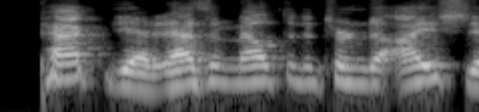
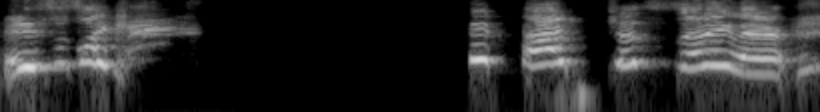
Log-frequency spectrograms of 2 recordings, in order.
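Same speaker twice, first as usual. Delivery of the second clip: much higher, breaking into laughter; can barely get the words out for laughing; cracking up while telling the family story; 3 dB louder than usual. Real, not acted. Cracking up retelling knife gift.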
